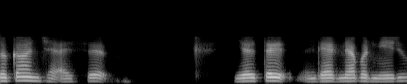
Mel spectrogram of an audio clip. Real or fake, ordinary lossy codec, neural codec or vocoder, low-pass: fake; none; codec, 24 kHz, 0.9 kbps, WavTokenizer, large speech release; 3.6 kHz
